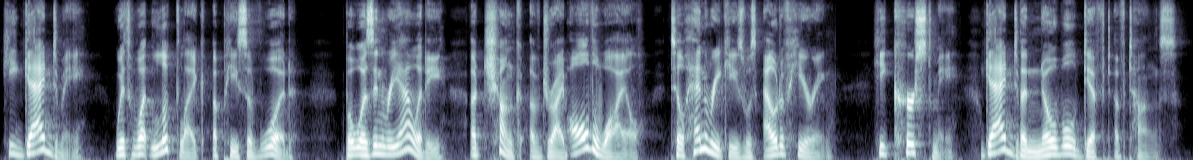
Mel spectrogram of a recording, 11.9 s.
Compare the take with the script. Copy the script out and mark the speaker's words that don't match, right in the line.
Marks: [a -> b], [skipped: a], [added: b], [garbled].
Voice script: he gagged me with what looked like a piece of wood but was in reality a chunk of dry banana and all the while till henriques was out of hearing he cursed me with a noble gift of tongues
he gagged me with what looked like a piece of wood but was in reality a chunk of dry [skipped: banana and] all the while till henriques was out of hearing he cursed me [with -> gagged] a noble gift of tongues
